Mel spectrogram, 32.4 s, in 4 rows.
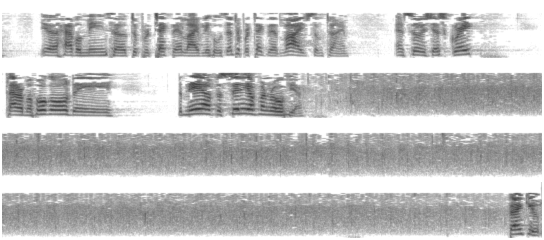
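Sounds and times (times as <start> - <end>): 
speech: 0.6 - 5.3, 5.9 - 7.4, 8.2 - 9.9, 10.8 - 12.8, 32.0 - 32.4
audience clapping: 12.7 - 32.4.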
